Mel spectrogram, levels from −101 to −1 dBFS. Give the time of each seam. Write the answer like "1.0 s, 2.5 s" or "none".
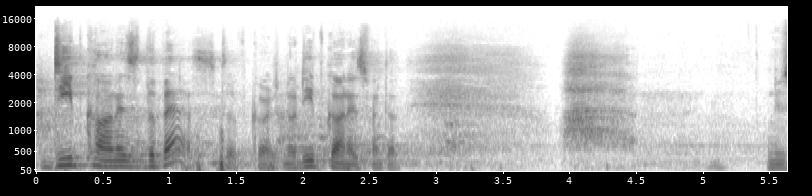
none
